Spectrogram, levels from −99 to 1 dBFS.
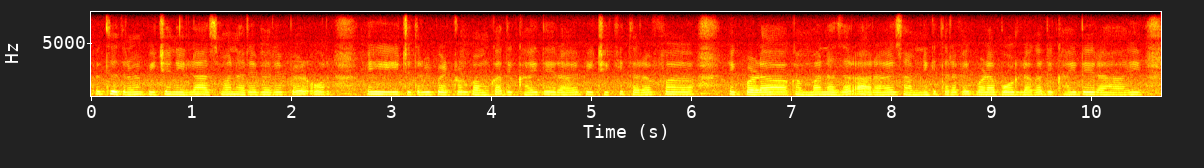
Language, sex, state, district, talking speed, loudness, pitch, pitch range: Hindi, female, Maharashtra, Sindhudurg, 230 wpm, -18 LUFS, 205 Hz, 200-210 Hz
